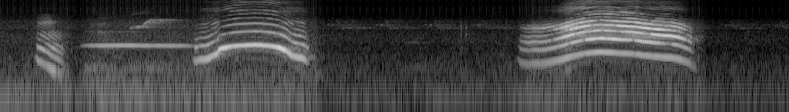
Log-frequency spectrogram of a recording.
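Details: Talking parrot: a quick descending note and a held whistle lead into an arched squawk, followed after a pause by a longer, loud, harmonic squawk.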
